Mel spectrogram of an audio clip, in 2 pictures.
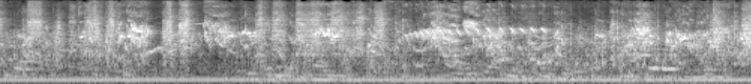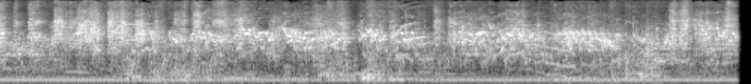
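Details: A shop flock of new budgerigars gives a constant, loud, high chatter of scratchy squawks and twitters, many birds overlapping, with a low electrical hum beneath.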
